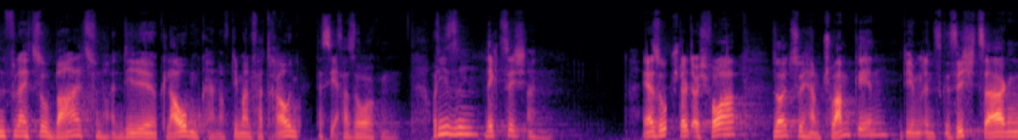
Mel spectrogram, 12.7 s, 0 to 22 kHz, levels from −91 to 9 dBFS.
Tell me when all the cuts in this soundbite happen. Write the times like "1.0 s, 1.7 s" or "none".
1.4 s, 1.9 s, 3.7 s, 4.2 s, 5.4 s, 6.6 s, 8.3 s, 9.7 s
